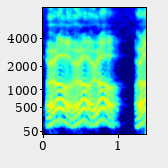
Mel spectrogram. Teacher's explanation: ळ म्हणत असतानी आपली जीभ मुरट्टे आणि पार्श्व भागातून हवा बाहेर निघते म्हणजे आपली जीभ ही मुरद्याला लागते म्हणून ळ हा दंतेमध्ये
